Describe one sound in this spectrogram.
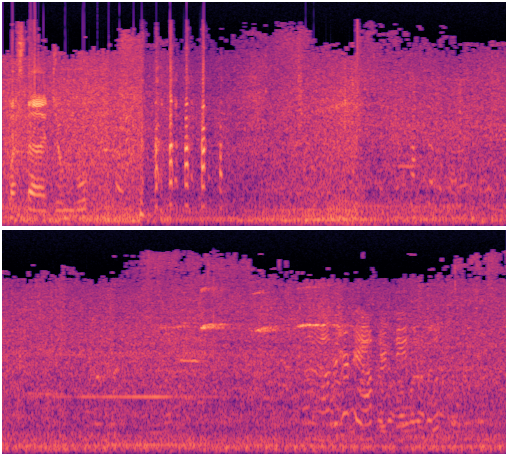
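Street traffic rumbles steadily outdoors.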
